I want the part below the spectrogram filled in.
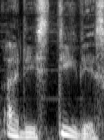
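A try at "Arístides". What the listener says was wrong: Soy Aristides, acento Aristides.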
